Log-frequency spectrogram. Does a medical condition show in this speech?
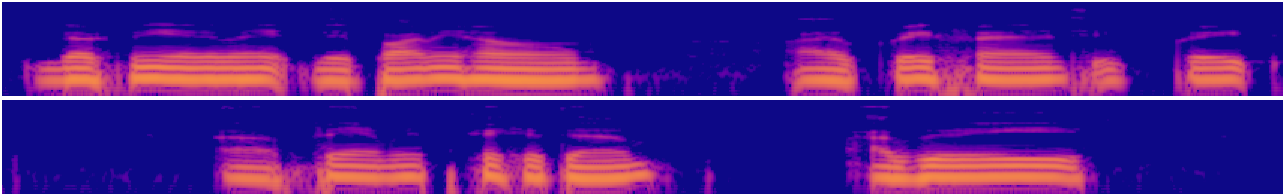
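Yes: Down syndrome; present from birth; about to be 39; needs some help communicating at work.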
